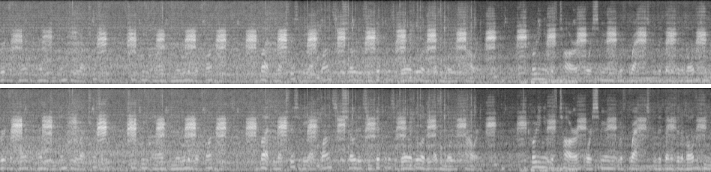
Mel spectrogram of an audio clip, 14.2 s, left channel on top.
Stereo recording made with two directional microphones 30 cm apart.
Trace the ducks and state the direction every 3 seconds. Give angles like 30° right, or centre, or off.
30° right, centre, 30° left, 50° left, 50° left.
